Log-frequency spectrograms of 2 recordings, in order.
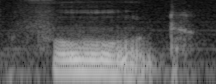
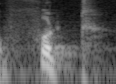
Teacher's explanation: when the word ends with D sound, then it is elongated, food. When the word ends with T sound, it is not elongated.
